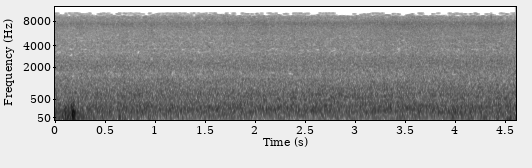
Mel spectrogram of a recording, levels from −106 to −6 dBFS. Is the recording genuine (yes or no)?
yes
